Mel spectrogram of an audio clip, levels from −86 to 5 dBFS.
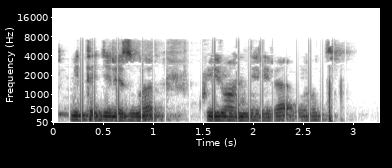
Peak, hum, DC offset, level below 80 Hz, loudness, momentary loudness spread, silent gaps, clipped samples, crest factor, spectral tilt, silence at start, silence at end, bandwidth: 0 dBFS; none; under 0.1%; -42 dBFS; -15 LUFS; 11 LU; none; under 0.1%; 14 dB; -5.5 dB/octave; 0.05 s; 0.4 s; 7.6 kHz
